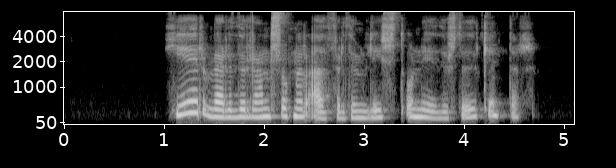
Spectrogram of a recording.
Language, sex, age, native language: Icelandic, female, 30-39, Icelandic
